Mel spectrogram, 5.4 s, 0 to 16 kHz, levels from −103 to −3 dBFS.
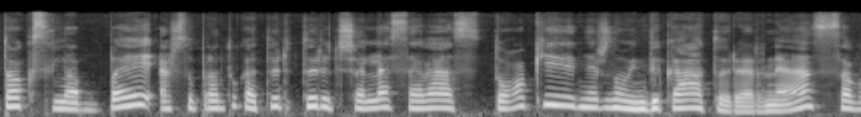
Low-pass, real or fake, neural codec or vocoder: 10.8 kHz; fake; codec, 24 kHz, 3.1 kbps, DualCodec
